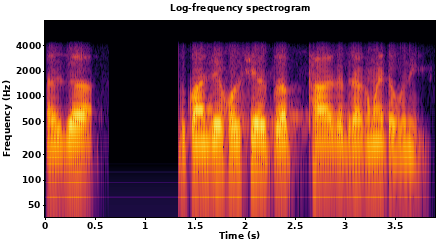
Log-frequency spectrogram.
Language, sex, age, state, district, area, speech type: Manipuri, male, 18-30, Manipur, Churachandpur, rural, conversation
